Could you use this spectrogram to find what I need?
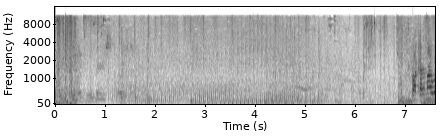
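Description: Footsteps crunch quickly on dirt.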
